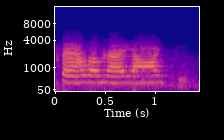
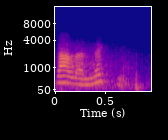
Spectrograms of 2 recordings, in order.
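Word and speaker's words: Salonika: Mine's in Salonaitis. Oh, you'll excuse me, Mrs. Haggerty, but the correct pronunciation of that is Saloniki.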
